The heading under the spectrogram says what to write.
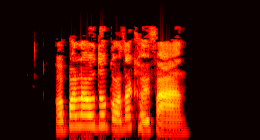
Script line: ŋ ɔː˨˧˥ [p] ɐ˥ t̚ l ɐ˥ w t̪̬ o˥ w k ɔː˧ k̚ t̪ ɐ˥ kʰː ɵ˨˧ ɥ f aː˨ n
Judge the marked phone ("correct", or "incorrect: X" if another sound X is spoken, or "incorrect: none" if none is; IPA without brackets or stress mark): correct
